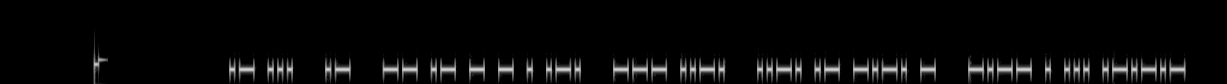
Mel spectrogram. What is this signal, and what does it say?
Morse code, heard as a keyed tone, about 25 wpm, 700 Hz. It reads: AS A MATTER OF FACT YES.
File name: practice / 25wpm / Sentences with 4-Word Phrases - 25wpm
